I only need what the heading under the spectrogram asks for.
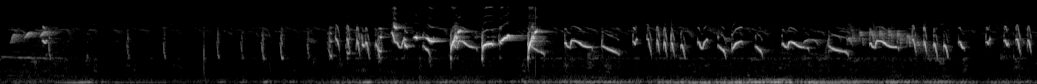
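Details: Horsfield's babbler song used as a lure and training recording to make caged birds active and sing: sparse faint chirps, then a dense run of varied whistled slurs and rapid ticking notes around two seconds per phrase, no other sounds.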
